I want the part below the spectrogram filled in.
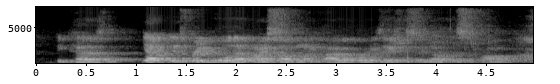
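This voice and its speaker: Against noticeable background noise and audible room echo, a man speaks at a fairly quick pace with an American accent and ordinary pitch variation. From Oklahoma. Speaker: war veteran, workshop presenter. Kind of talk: presentation. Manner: fast; loud.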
